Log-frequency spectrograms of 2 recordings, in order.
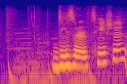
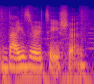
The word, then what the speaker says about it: dissertation: again dissertation or dissertation the correct answer is dissertation and not dissertation for our example sentence she was able to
